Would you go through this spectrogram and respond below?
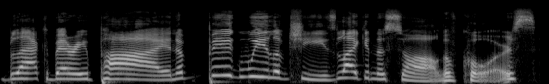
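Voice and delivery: slow, swooping wolf voice; sly wolf. A narrator's reading. Wolf to Little Red about her treats, slow and sly. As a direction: savour it slowly like a storybook wolf.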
